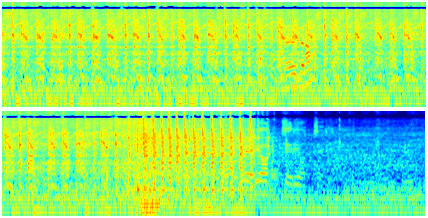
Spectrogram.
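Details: Mahindra Scorpio diesel running on the road: harsh, fast, uneven clattering knock, about three a second, then it cuts out; something broken inside, engine believed seized after earlier noise, taken for engine opening, cause not confirmed.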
